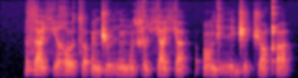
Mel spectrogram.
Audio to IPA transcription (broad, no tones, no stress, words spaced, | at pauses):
zaçi ʁot͡sɔʔɛ̃ d͡ʒurĩbɔ̃ɕɔ çaça | ʔɔ̃ɡirid͡ʒe t͡ʃoqʼɤ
